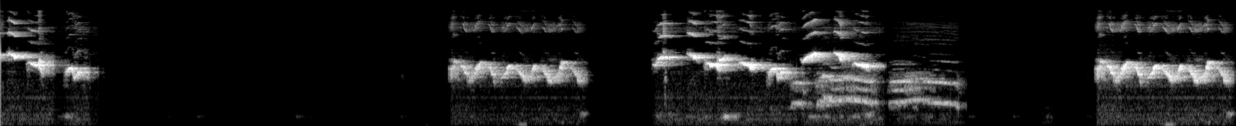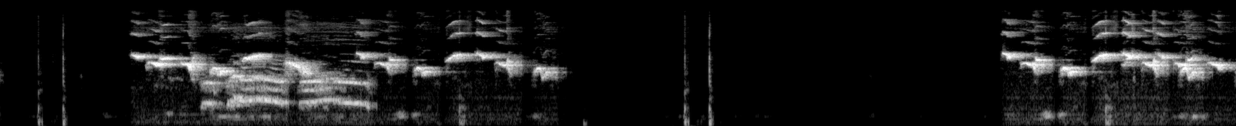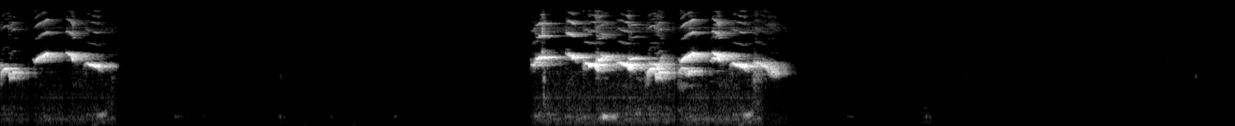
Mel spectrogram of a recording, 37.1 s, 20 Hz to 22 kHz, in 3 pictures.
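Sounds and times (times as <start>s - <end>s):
bird singing trills and whistles: 0.0s - 1.0s, 4.5s - 5.9s, 6.5s - 8.9s, 11.0s - 12.4s, 13.7s - 18.0s, 22.4s - 25.9s, 30.0s - 32.7s.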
